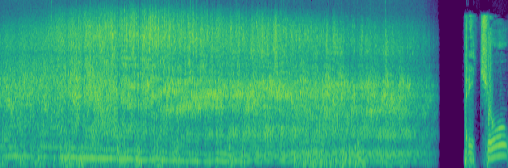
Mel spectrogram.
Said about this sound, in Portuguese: E agora eu vou colocar novamente, para você sentir a diferença, o Spitfire com o motor Merlin.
